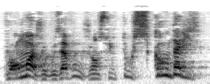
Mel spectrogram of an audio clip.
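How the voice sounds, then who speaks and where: Playing a conceited, disdainful young gentleman in a classical French comedy, an actor delivers his lines with indignation. His voice is high and very animated, and he speaks fairly quickly.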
